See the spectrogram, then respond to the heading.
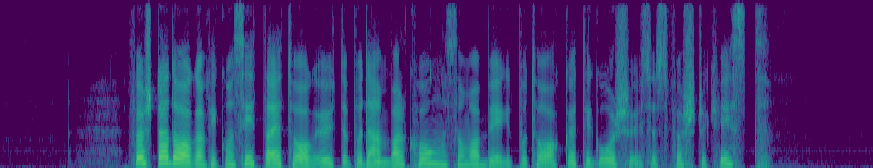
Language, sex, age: Swedish, female, 49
